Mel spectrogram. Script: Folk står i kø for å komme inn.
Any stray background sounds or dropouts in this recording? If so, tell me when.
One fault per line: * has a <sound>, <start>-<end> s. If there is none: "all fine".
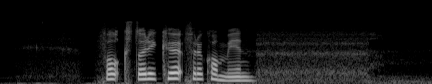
all fine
